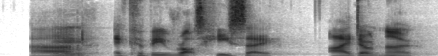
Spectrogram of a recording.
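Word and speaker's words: Rothesay: as The Duchess of rothsay I don't Scotland Scotland do something weird with their pronunciations and spellings they never sound like how they're spelled so I've no doubt got that wrong um it could be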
